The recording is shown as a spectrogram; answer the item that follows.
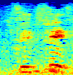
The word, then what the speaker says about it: tzitzit: Tzitzit. Tzitzit.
